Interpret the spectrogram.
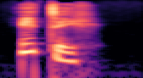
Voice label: "été", French; etre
